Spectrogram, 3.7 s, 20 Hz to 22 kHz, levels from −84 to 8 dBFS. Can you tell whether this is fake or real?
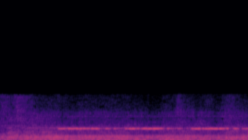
real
